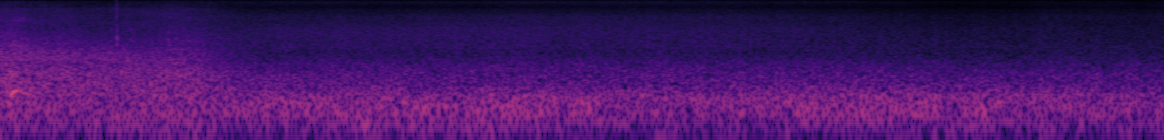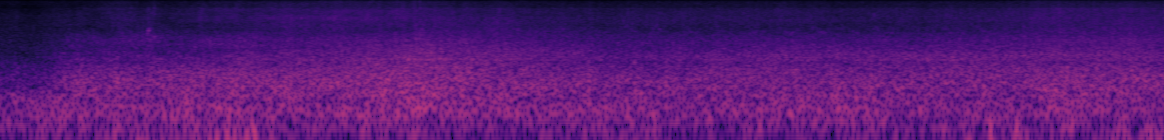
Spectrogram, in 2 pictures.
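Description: Ocean surf breaking and washing over rocks and pebbles at the shoreline, a steady rushing that grows louder and brighter about halfway through.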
